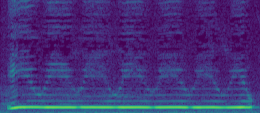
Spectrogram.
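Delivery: long high loud siren wail; imitated continuous siren. Shown as a demonstration. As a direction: wail it like a siren without a break. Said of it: "ela vai sequência".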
